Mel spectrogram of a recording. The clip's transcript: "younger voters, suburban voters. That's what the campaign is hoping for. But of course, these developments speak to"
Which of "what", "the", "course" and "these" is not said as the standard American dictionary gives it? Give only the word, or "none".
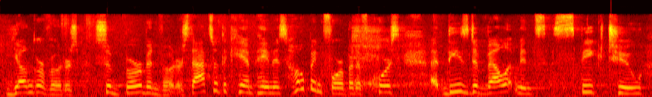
none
